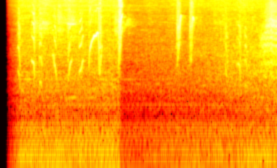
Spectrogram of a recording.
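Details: Brown-throated sunbird singing actively: quick high chirps and sharp rising and falling whistled notes, thin bright calls in rapid irregular bursts, over a steady loud low hum. The hum eases after about a second and a half while the chirps continue.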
